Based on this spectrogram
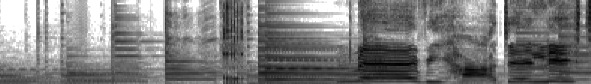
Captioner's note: playing guitar; snorts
